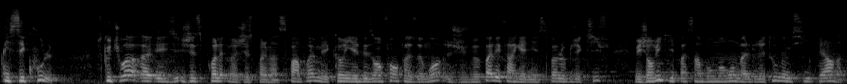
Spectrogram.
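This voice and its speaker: Talking very fast, a man has a fairly high pitch and ordinary pitch variation. Noticeable background noise runs underneath. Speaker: card game stream commentator. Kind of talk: live commentary. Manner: animated.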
